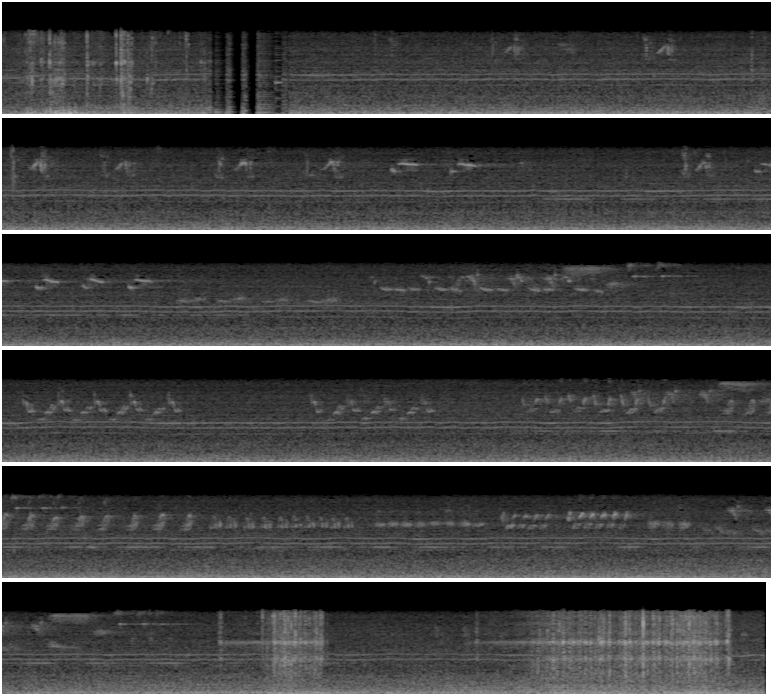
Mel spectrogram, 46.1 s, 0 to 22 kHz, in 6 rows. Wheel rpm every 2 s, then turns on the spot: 0, 0, 0, 0, 0, 0, 0, 0, 0, 0, 0, 0, 0, 0, 0, 0, 0, 0, 0, 0, 10, 10, 20.
40-42 44-46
